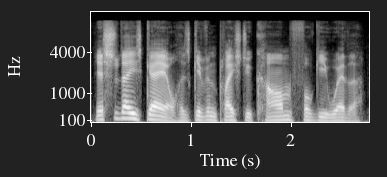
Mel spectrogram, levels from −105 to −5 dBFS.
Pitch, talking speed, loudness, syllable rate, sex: 125 Hz, 195 wpm, -17 LUFS, 5.6 syllables/s, male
